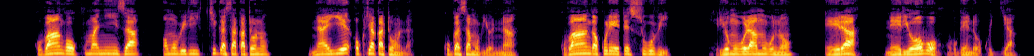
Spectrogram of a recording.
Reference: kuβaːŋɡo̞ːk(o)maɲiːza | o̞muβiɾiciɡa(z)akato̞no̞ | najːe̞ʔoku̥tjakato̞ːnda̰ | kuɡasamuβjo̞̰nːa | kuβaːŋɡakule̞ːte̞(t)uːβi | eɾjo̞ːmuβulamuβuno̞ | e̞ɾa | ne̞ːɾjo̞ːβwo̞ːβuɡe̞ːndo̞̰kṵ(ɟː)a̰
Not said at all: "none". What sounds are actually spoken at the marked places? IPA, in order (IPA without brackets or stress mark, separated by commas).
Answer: u, s, s, ɟː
